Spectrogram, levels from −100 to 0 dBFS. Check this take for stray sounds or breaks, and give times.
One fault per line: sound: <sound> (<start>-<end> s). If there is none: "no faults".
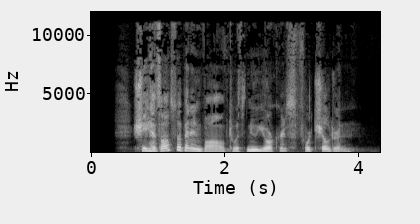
no faults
